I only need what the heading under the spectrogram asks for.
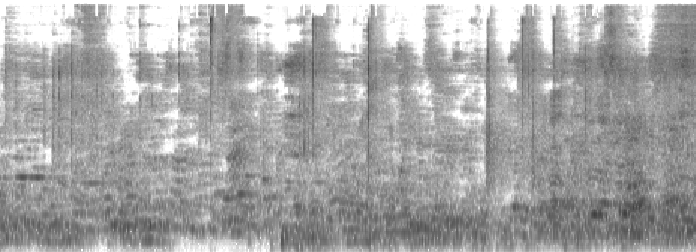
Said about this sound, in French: Un grand applaudissement pour lui.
